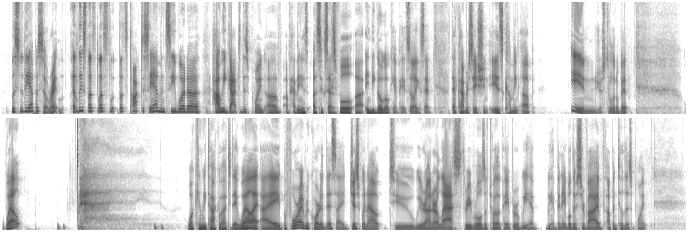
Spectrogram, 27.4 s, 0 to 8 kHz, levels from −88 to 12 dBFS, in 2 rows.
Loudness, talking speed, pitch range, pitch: -23 LUFS, 190 wpm, 110-170 Hz, 135 Hz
